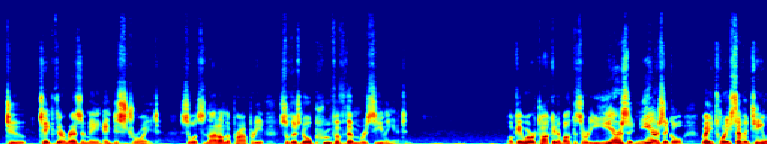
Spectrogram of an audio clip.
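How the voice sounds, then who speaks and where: A man's voice: fairly high pitch, bright, forceful tone, slight background noise. A middle-aged man with a Portuguese family background, ranting heatedly and repetitively to camera about politics from his backyard. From Portuguese family, raised in Canada. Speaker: online commentator. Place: backyard, outdoors.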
